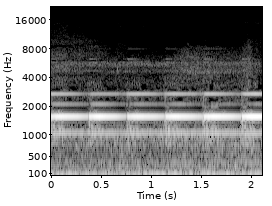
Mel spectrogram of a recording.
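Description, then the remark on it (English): A slow-moving train, looking like an intermodal oil train, rolls past with a steady, rhythmic clatter of wheels over rail joints, several evenly spaced clicks under a sustained metallic whine, moderately loud. “Unless this is another train.”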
